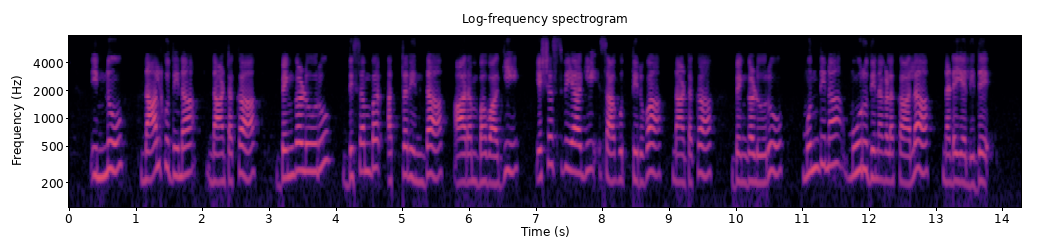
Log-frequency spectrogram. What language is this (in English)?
Kannada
